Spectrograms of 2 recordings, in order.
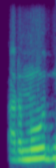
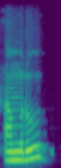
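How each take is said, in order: First: अरमूद with r before m; wrong sound order. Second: अमरूद with m before r; correct sound order. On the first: Teacher rejecting an error, अरमूद said ar-mood. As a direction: swap r and d into अरमूद. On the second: Teacher correcting students, अमरूद said am-rood. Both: Shown as a demonstration. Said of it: "नहीं".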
